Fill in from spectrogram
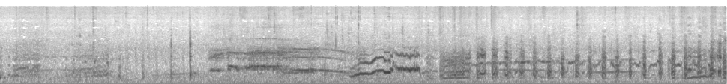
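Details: In a relaxed chicken flock, a long drawn-out call rises and wavers, then breaks into a rapid run of evenly repeated clucks, with quieter clucking early on.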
